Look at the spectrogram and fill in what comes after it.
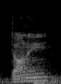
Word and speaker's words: Donaghy: It was literally just them talking about Tim, how do you pronounce his last name? Donaghy.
